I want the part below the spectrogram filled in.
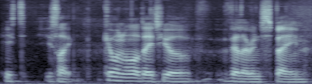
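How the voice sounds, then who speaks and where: A man's voice: mid-range voice, steady tone, brisk, dry recording. A man in his twenties casually improvising a story as a podcast co-host. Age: 20s.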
